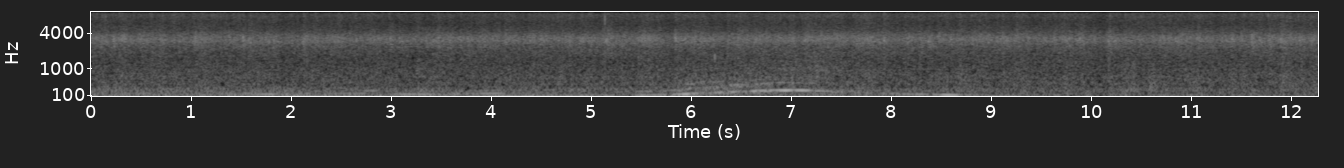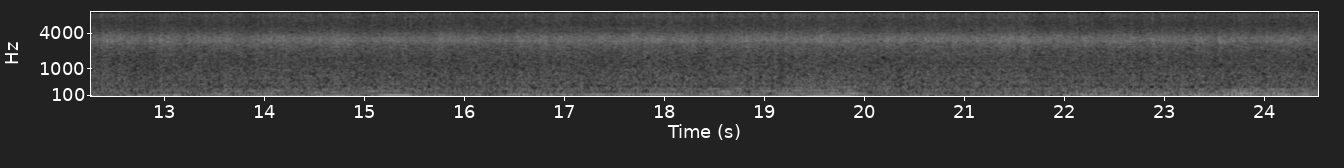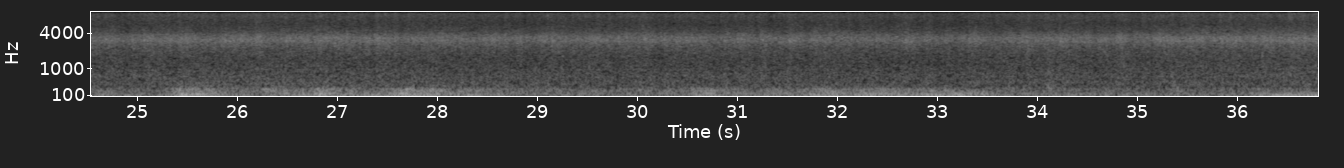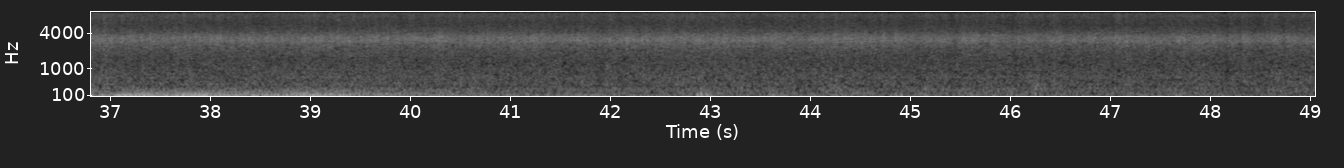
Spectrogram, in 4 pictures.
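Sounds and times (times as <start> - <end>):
heavy rain: 0.0 - 49.0
thunder rumbling: 1.2 - 10.2, 22.2 - 41.6.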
